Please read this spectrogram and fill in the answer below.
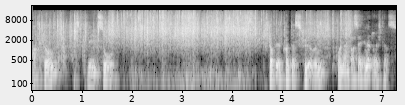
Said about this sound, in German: Es sind solche kleine Bakelit-Täfelchen, die sind Mahjong-Spielsteine.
